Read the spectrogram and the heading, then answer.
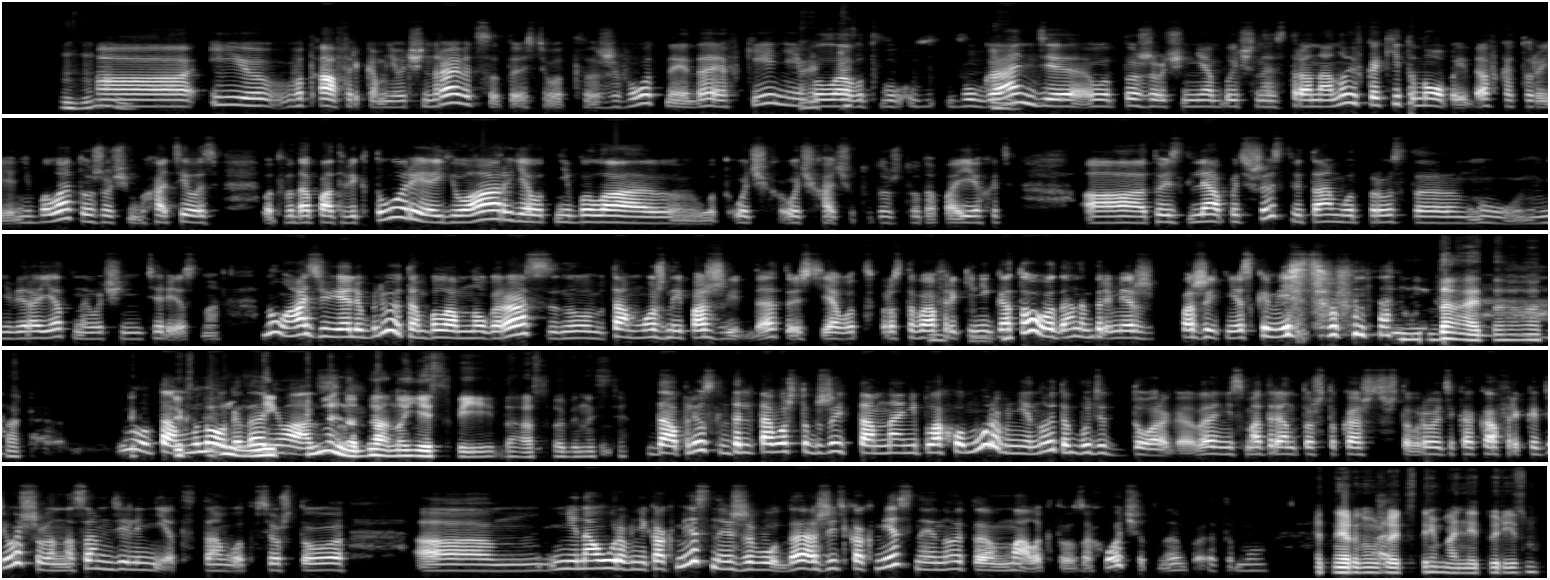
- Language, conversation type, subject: Russian, unstructured, Что тебе больше всего нравится в твоём увлечении?
- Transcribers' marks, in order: "Какая" said as "кая"; laughing while speaking: "месяцев, да"; other background noise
